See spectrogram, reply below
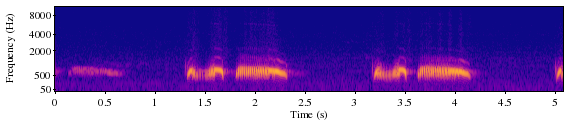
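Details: Spotted dove decoy singing to draw in wild birds: a soft faint coo, then two strong low phrases of clipped notes ending in a long purring coo, a third just starting.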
